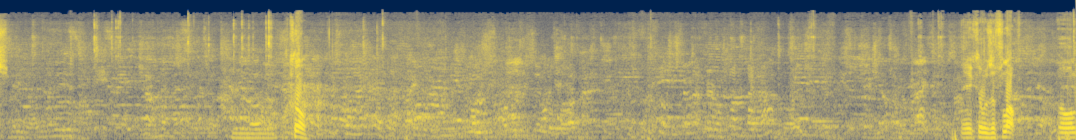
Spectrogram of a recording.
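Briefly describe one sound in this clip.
Several men chat and laugh nearby.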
